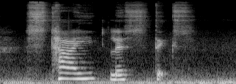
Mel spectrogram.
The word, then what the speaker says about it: stylistics: Syllabification in spelling is stylistics and the syllabication in pronunciation is stylistics. The first syllable of the spelling is style. It's how we write it style. But the first syllable of the pronunciation is sty.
